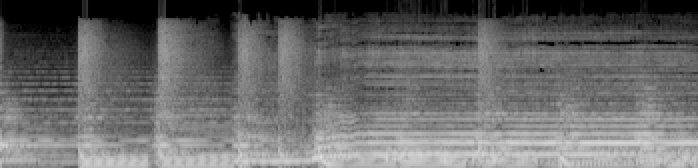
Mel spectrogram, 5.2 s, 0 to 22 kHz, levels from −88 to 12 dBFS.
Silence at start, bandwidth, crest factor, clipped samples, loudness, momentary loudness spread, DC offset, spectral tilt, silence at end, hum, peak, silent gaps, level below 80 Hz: 0 s; 15 kHz; 10 dB; 0.2%; -12 LUFS; 6 LU; under 0.1%; -6 dB/octave; 0 s; none; 0 dBFS; none; -22 dBFS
